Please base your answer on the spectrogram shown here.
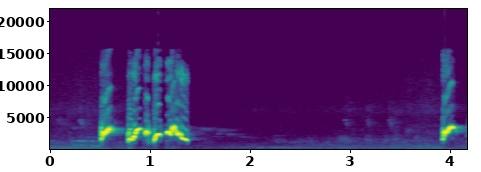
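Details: Song of the red-whiskered bulbul, Thailand, used to rouse caged birds: one lively chattering phrase of four or five slurred whistles, then a quiet pause before the start of a second phrase.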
